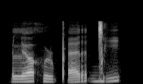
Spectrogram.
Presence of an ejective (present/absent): present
